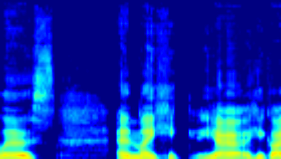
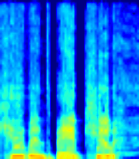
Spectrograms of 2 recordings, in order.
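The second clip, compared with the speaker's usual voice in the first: put-on, shrill, very high, loud calling out; 13 semitones higher, 5 dB louder than usual. Retelling how she always shouts at him about what she wants, retelling her own shouting. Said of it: "I was literally just shouting at him".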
